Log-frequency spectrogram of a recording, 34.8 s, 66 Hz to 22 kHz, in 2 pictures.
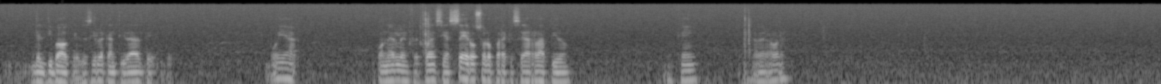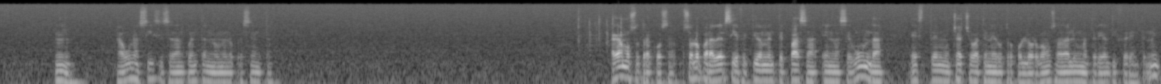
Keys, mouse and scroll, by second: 3.2-4.0 middle drag, 5.0 click, 5.5 click, 6.4 KP_0, 8.0 click, 9.1-11.0 middle drag, 11.3 p, 20.0-20.6 scroll down 4, 21.1 scroll up 2, 26.2 Escape, 27.7 click, 28.4 click, 29.1 right click, 31.5 click, 32.4 click, 33.7 click, 34.6 click.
